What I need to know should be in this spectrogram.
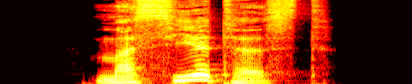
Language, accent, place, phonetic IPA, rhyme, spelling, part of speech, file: German, Germany, Berlin, [maˈsiːɐ̯təst], -iːɐ̯təst, massiertest, verb, De-massiertest.ogg
- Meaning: inflection of massieren: 1. second-person singular preterite 2. second-person singular subjunctive II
